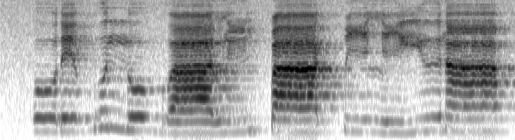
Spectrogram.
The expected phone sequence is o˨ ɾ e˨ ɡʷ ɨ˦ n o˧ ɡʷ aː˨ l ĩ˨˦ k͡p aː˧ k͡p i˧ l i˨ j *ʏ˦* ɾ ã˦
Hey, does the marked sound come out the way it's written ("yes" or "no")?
no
